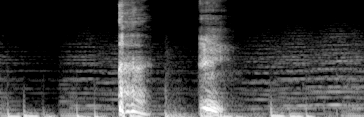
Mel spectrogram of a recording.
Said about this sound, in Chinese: 何三哥咳嗽一声。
